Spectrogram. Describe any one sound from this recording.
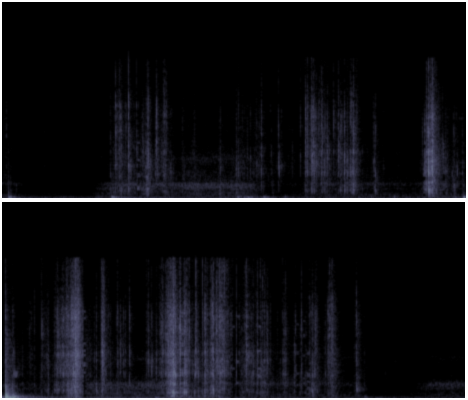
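A foil wrapper crinkles and tears loudly.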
